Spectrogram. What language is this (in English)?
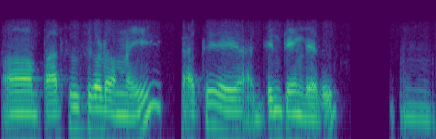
Telugu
